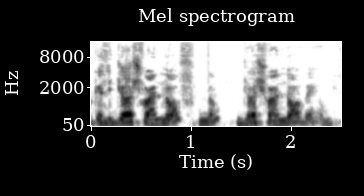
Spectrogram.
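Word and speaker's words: Knobe: Joshua Nove, así se pronuncia, me parece, que es el que hizo este tema de la filosofía experimental, ¿no?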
